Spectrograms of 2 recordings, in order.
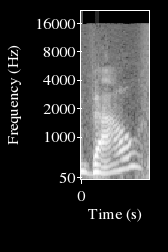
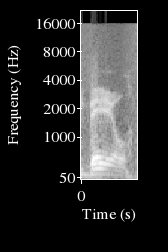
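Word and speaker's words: Vale: there are monsters in val it's pronounced Veil right whatever so there are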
